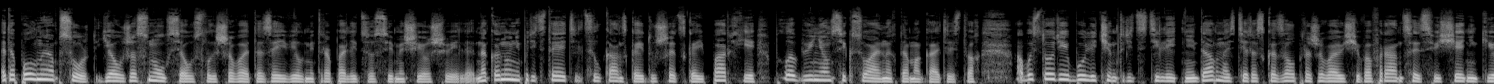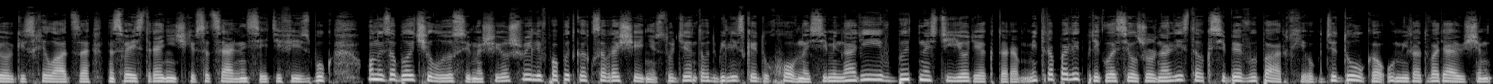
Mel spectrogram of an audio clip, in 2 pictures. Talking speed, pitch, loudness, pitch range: 135 wpm, 155 Hz, -19 LUFS, 135-185 Hz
